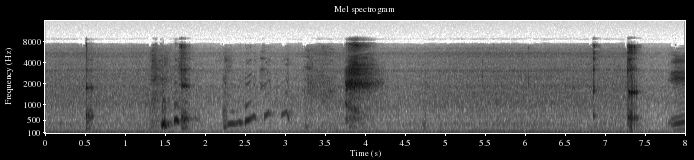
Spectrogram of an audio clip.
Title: My brother burping LOL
